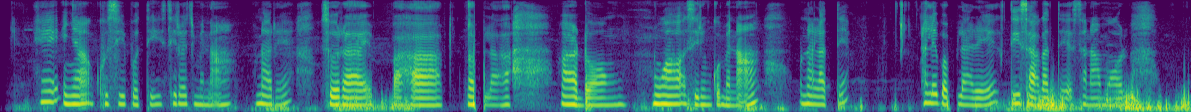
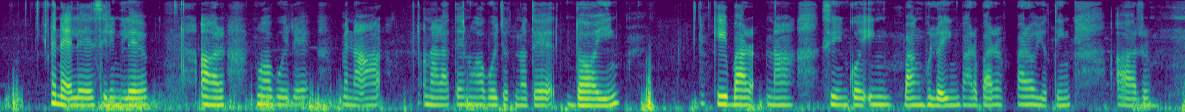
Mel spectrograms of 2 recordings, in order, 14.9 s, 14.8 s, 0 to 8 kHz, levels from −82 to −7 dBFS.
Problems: background sounds at intervals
